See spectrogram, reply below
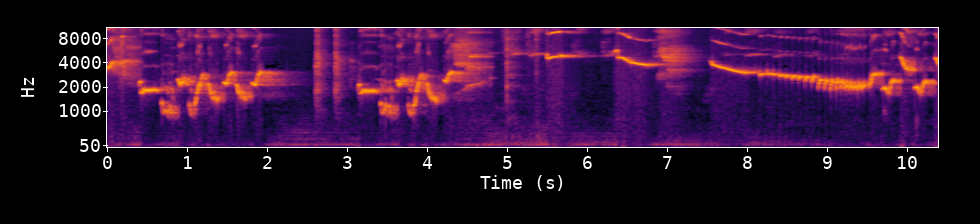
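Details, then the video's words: Energetic White-rumped shama song mixed with imitated canary and cililin phrases: zigzagging warbled runs, sharp high whistles after pauses, then a long trill that slides slowly downward. "murai gacor full isian kenari cillin"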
